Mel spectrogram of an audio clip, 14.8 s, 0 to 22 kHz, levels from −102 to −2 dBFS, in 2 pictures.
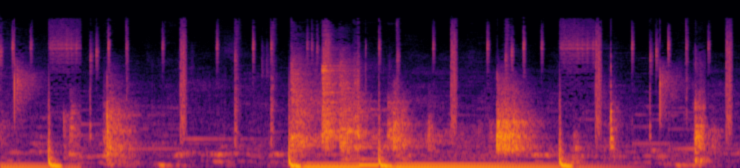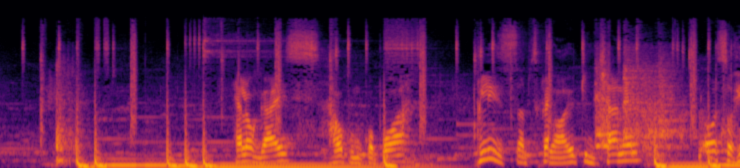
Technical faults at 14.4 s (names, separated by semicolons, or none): compressed frames skipped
